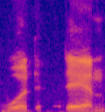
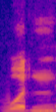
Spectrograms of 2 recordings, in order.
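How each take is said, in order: First: The middle D is said twice, split apart. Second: The middle D is said once, run together. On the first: The speaker calls it right. "There's two D's in there" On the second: The speaker calls it wrong. "it's not wooden"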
